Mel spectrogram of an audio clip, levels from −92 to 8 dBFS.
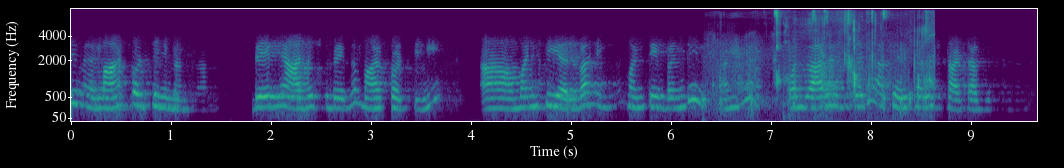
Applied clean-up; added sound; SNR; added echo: neural mask model Resemble Enhance denoiser.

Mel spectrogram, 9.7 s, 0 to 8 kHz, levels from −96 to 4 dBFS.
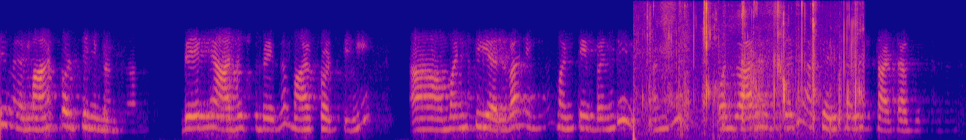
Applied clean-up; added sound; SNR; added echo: none; Chewing, mastication; -3 dB; none.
